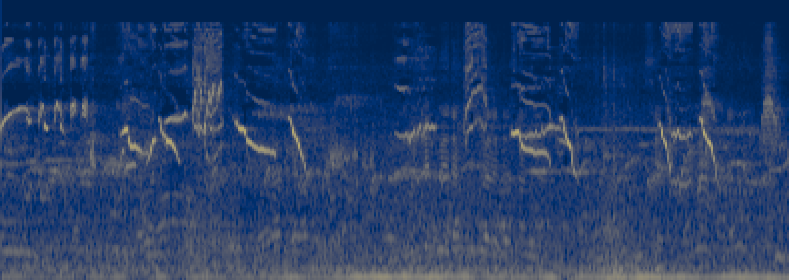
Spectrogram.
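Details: Oriental magpie-robin of the poci type singing in trotol style, a master recording for caged birds to copy: loud whistled notes sweeping up and down, sharp chips and rapid chatters in bursts, over a low steady hum.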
